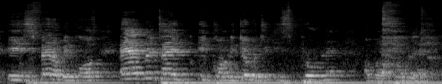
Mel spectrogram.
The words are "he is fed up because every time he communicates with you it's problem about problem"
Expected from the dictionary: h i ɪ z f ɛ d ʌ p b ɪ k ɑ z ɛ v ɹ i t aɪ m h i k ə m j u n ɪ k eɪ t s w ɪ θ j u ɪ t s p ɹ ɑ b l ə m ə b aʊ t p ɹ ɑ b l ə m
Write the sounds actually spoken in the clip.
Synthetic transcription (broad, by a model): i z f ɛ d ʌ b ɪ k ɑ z ɛ v ɹ i t aɪ m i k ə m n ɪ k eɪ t w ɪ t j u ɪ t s p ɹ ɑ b l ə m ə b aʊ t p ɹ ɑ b l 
